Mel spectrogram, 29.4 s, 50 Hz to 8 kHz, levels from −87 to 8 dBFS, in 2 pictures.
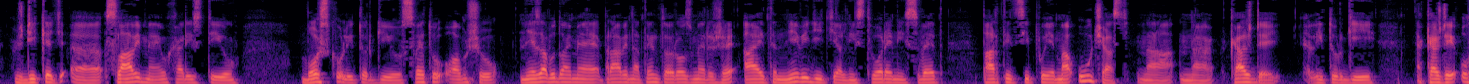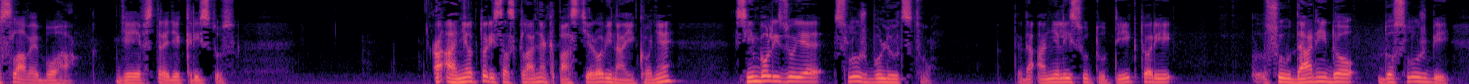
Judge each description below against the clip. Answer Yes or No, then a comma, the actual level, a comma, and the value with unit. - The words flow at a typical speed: Yes, average, 120 wpm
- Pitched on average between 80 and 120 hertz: Yes, low, 115 Hz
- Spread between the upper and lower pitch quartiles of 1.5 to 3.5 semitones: No, average, 4.0 semitones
